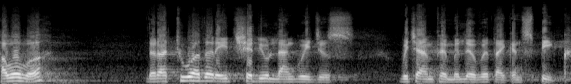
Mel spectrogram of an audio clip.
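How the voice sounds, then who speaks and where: A man with a Tamil accent speaks at a moderate pace, his pitch fairly high and his pitch variation ordinary. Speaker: journalist and university teacher. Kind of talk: ceremonial speech.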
